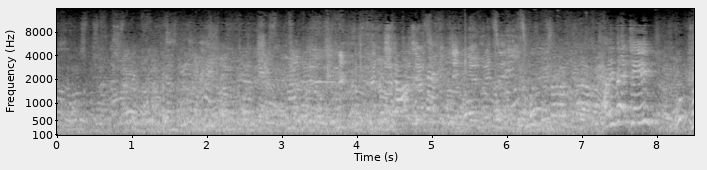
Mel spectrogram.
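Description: Many voices chattering at once in a large hall: a crowd of women talking among themselves, steady and overlapping, with no single voice leading.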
